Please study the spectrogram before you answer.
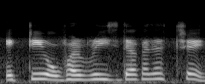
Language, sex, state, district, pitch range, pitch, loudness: Bengali, female, West Bengal, Jhargram, 220-245 Hz, 230 Hz, -16 LUFS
